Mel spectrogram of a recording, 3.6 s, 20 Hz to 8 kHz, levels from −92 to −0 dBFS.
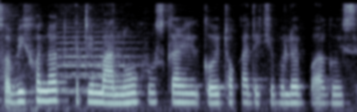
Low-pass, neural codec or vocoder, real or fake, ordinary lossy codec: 7.2 kHz; none; real; MP3, 64 kbps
